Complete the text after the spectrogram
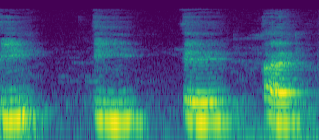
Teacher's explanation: जीभ के अगले हिस्से का हम प्रयोग कर रहे हैं, इसलिए अग्र स्वर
